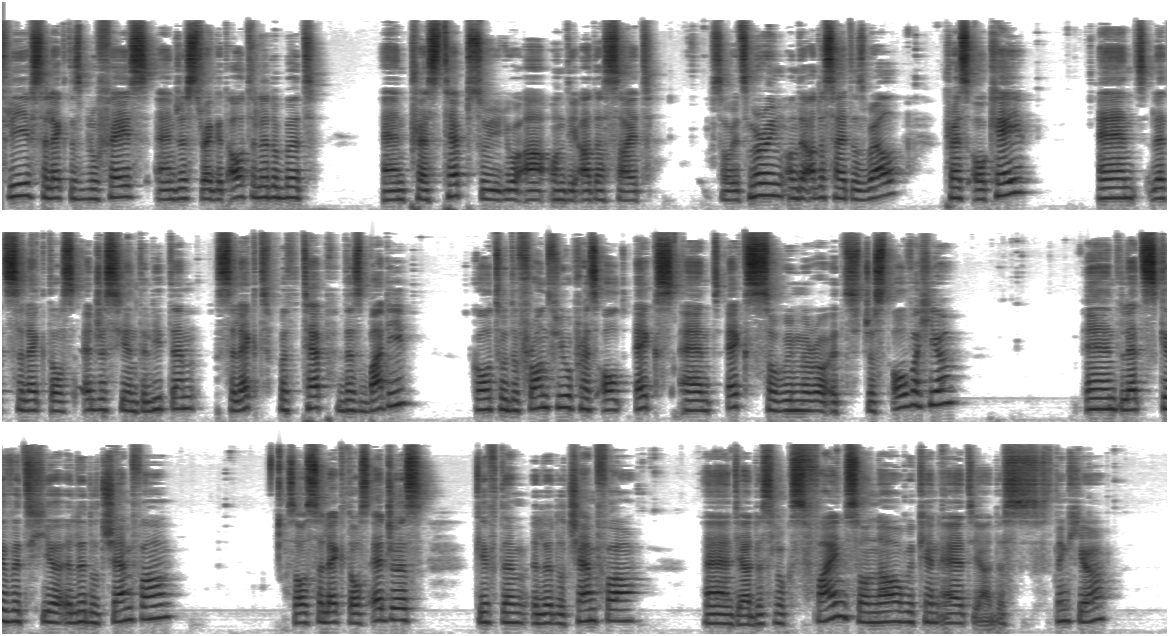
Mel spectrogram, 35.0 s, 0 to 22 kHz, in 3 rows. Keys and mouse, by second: 2.0 right click, 2.4 Tab, 6.6 right click, 9.4 right click, 12.5 x, 13.0 right click, 13.6 Tab, 17.8 alt+x, 20.7 right click, 22.2 2, 23.1 right click, 29.6 Tab, 31.3 right click.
